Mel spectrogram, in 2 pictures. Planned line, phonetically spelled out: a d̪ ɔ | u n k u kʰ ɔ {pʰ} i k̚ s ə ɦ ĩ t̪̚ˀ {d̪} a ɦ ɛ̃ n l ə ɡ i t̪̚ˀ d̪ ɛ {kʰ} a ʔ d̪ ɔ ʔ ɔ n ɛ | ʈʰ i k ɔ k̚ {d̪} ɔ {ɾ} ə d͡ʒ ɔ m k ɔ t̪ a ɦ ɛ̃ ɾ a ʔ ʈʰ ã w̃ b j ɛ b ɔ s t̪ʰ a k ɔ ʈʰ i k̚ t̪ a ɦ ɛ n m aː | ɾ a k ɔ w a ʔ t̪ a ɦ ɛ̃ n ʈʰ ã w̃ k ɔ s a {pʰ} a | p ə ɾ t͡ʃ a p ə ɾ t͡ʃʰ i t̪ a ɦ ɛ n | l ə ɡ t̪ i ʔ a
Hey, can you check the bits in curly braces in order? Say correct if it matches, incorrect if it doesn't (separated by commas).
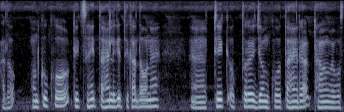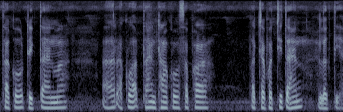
incorrect, incorrect, correct, incorrect, correct, correct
